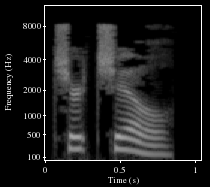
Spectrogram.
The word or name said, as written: churchyll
